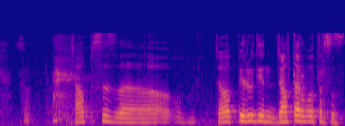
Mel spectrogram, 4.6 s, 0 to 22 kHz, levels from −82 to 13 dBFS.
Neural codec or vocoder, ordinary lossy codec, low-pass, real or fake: none; none; 7.2 kHz; real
